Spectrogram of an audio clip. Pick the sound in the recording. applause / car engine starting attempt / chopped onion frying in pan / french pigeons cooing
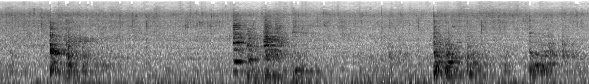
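chopped onion frying in pan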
